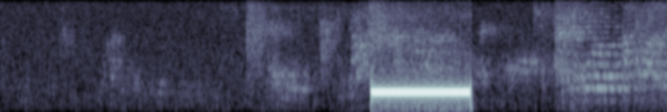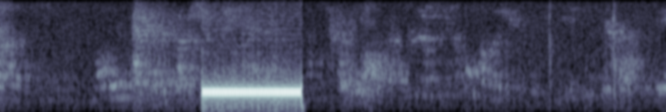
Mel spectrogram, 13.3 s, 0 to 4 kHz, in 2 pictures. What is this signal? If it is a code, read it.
Ringback tone (Europe, 425 Hz), with speech.
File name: out- -2017- - - .3929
